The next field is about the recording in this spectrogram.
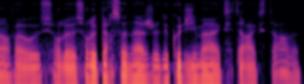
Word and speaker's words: Kojima: Kojima, ouais. – Ouais, tu sais qu'il n'y a pas de D, c'est juste K-O-J-I-M-A. Ouais, c'est comme ça, ouais, écoute, c'est comme ça que ça se prononce, mon cher ami.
